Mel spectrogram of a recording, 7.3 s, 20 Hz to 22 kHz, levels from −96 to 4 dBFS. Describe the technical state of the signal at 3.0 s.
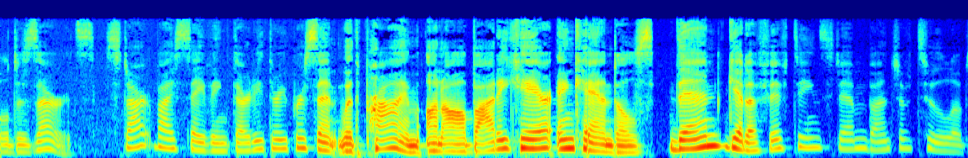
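Automatic gain falling, 2.24 to 3.57 s, after "by saving": the gain control judged the input too loud or its background noise too strong and lowered it about 10 dB, so speech and room noise sink together.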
